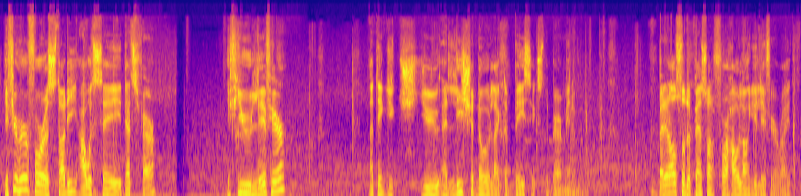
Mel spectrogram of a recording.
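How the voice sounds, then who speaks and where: A man's voice: medium pitch, lively intonation, moderate pace, pauses often, darkish tone, soft background music. A Dutch man streaming a game live, chatting casually with his viewers and laughing between lines. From Netherlands. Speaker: livestreamer. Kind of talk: casual chat while gaming live.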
